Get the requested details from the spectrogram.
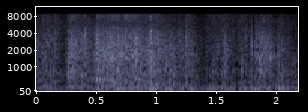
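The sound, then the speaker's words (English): Paper being crinkled, a dry, irregular crackling that swells and fades in uneven bursts for about two seconds, with no voices. “You wrinkled your paper! Like this?”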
